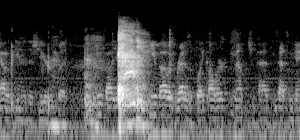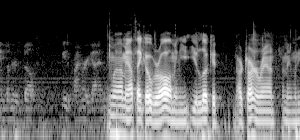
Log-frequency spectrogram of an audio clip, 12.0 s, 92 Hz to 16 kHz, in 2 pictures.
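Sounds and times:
sharp cough: 0.2 - 3.1.

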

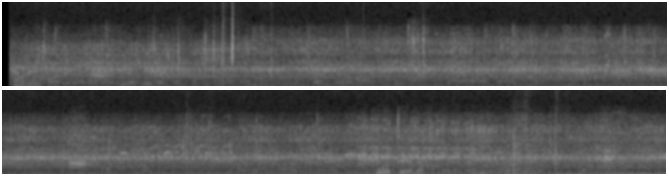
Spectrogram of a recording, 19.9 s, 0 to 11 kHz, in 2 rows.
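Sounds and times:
low engine hum: 0.1 - 19.9
people talking faintly: 0.4 - 9.6.

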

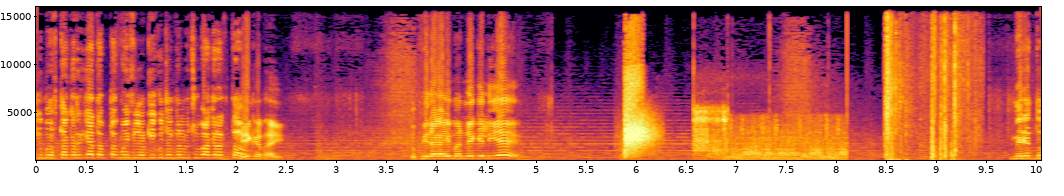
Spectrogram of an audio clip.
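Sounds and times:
whip crack: 5.8 - 6.3.

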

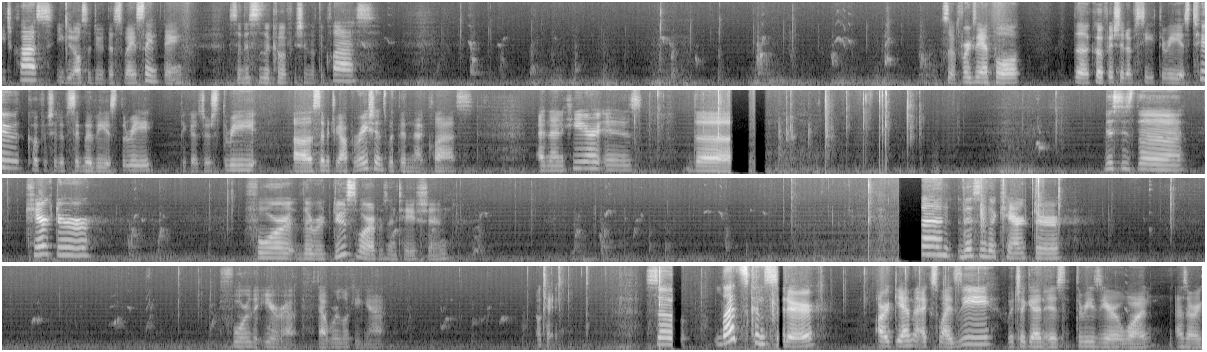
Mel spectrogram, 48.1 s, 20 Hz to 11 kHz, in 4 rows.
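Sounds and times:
marker squeaking on glass: 3.7 - 5.8, 6.5 - 9.4, 22.3 - 22.6, 25.3 - 25.8, 27.9 - 29.0, 29.7 - 31.8, 36.4 - 37.7, 40.4 - 41.3.

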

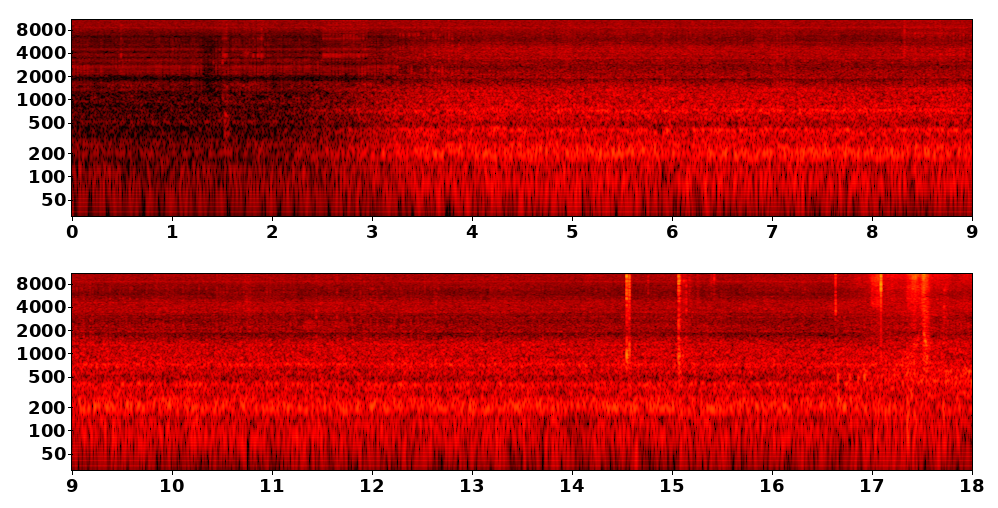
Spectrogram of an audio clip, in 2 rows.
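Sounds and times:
steady mechanical hum: 0.0 - 18.0.

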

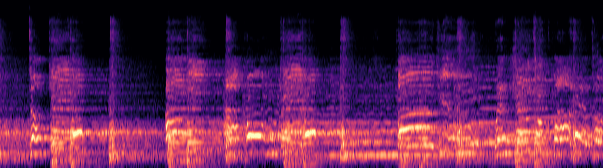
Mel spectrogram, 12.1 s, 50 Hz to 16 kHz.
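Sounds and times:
man singing ballad: 0.0 - 2.0, 3.3 - 7.0, 7.8 - 12.0
band accompaniment: 0.0 - 12.0.

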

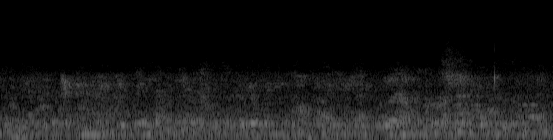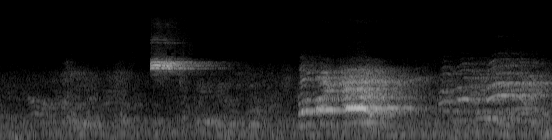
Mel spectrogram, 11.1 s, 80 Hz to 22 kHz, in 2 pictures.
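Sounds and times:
people shouting in a gym: 8.5 - 11.0.

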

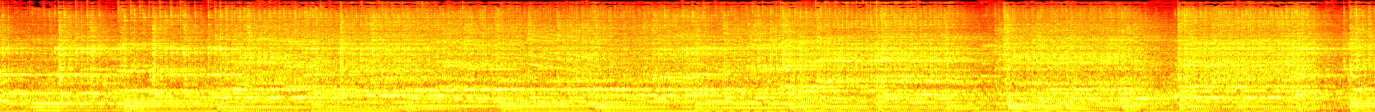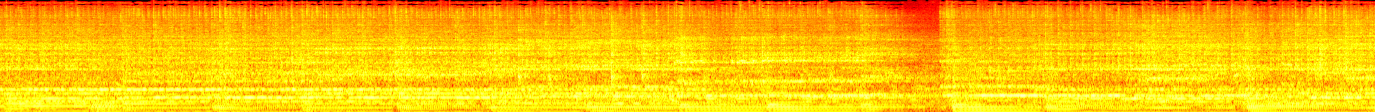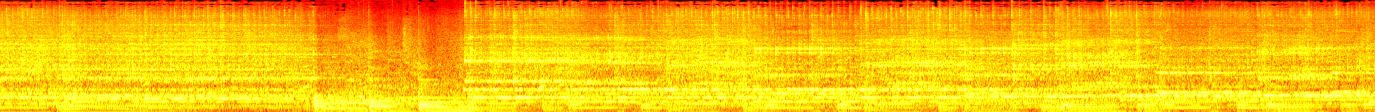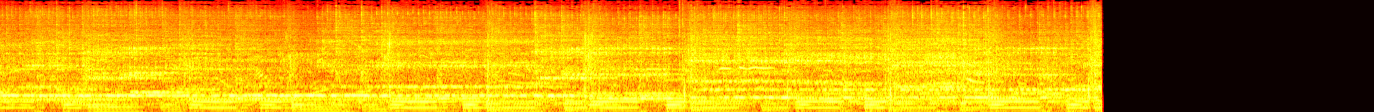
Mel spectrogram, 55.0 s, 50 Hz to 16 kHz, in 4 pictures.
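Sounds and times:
angklung orchestra playing: 0.0 - 52.3.

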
